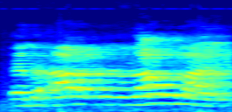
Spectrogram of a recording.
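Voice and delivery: ordinary talk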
